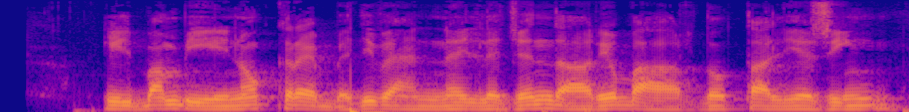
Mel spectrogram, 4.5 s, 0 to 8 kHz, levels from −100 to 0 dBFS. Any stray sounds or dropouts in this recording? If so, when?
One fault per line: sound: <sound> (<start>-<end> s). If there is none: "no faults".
no faults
